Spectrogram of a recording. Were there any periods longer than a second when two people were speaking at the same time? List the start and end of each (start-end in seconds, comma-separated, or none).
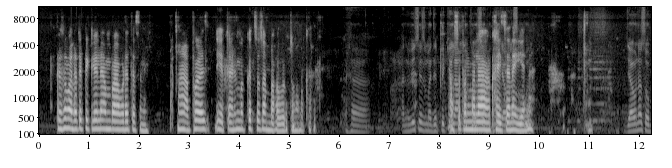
8.3-9.8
